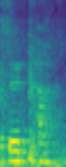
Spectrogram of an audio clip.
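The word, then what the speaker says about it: θ: 얘는 세타라고 읽어요. 세타.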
